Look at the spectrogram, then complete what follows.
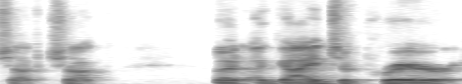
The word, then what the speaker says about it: Shawchuk: It looks like it says Shawchuk, but I was told one time that it's actually pronounced Shafchuk.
